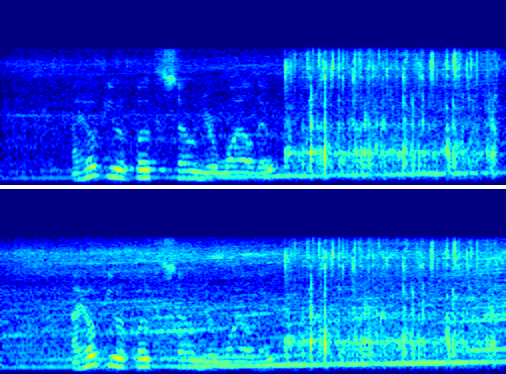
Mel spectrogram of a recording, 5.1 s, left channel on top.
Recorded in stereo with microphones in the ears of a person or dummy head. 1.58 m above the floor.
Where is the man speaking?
55° right (ahead or behind), 1.1 m; by 2.7 s 15° left (ahead or behind), 2.5 m.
